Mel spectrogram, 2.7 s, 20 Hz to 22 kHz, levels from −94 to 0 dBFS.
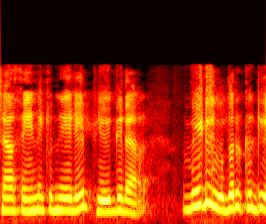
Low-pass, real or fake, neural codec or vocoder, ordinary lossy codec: none; fake; codec, 16 kHz, 2 kbps, FreqCodec, larger model; none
